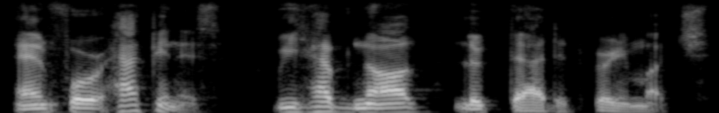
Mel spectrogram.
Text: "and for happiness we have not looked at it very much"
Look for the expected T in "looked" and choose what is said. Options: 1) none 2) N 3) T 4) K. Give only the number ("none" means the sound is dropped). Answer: 3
